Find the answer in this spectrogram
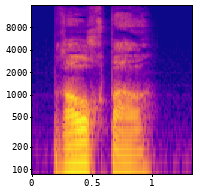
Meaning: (adjective) 1. useful, handy 2. usable 3. quite good, decent (not bad) 4. practicable, working 5. sound; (adverb) quite well
- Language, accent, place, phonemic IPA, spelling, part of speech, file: German, Germany, Berlin, /ˈbʁaʊ̯χbaːɐ̯/, brauchbar, adjective / adverb, De-brauchbar.ogg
